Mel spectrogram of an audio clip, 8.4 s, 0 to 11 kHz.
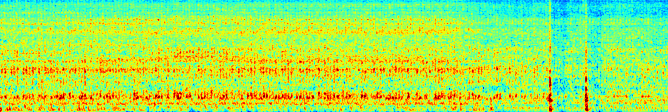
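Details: BMW X1 23d, N47S D20 diesel, strange running at low rpm: rough busy idle with a dull knock throughout plus two louder knocks near the end; cause unknown, owner asks what it could be.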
